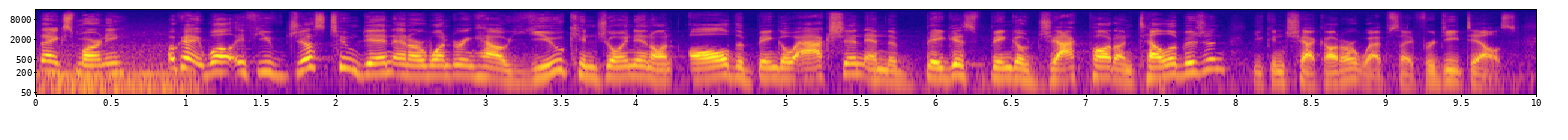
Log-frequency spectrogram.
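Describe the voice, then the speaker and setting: Higher-pitched male game show host. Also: animated, fairly quick, hardly any pauses, a little hiss or hum. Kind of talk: live game show presenting, announcing. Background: music behind the voice.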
